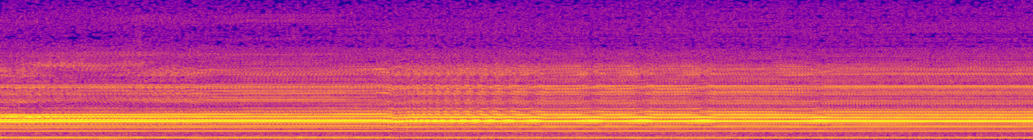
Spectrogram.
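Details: MacBook Pro making a steady electric buzz with thin high whine at startup, constant pitch; sometimes hangs at login or blue screen, Apple store found nothing wrong; abnormal buzzing, source unknown.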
